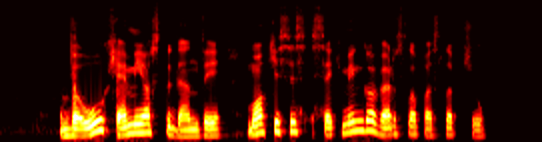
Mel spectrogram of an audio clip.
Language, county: Lithuanian, Vilnius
